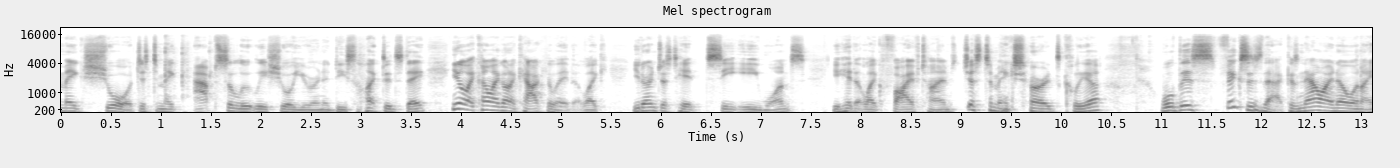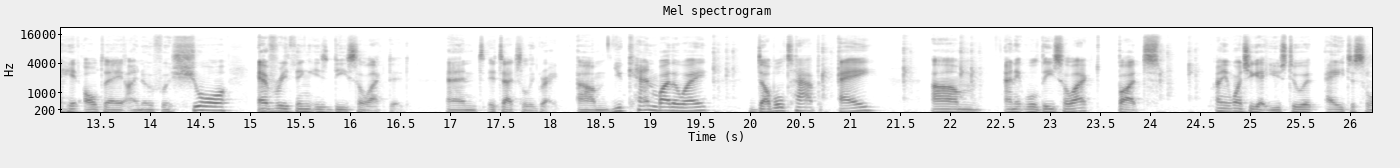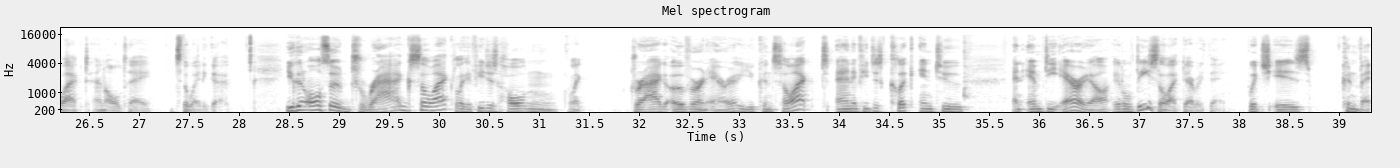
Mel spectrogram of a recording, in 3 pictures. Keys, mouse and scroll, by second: 0.6 a, 0.9 a, 1.0 a, 1.3 a, 10.6 click, 12.8 alt+a, 19.5-22.0 typing, 23.9 alt+a, 25.0 a, 26.0 alt+a, 30.1 click, 35.1 click.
